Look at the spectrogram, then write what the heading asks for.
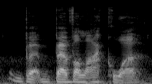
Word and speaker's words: Bevilacqua: Bevilacqua.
